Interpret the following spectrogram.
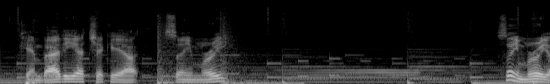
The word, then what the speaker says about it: Siem Reap: check out the scenery see Murray I think that's the pronunciation most Westerners call it seen reap the see Murray the locals from what I heard see Murray anyway go and check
